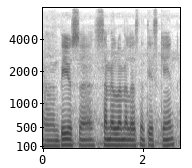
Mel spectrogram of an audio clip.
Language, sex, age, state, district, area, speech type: Kashmiri, male, 30-45, Jammu and Kashmir, Baramulla, rural, spontaneous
